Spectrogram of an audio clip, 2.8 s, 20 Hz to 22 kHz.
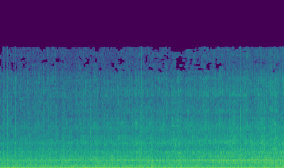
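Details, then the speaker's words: Cat D7F dozer diesel, bought non-running at auction, rechecked before shipping: deep, even low rumble idle with no knocks, misses or surging; still running healthy. Normal idle. "oh she's still running sounds good it does"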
